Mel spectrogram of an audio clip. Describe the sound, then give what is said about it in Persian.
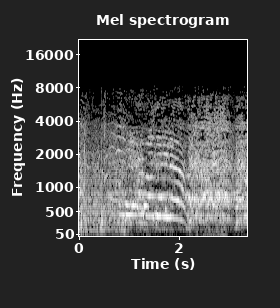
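A crowd of protesters in Mahabad shouts and chants together, calling for support, in a dense, continuous roar, with a few voices rising in pitch and falling above the mass of noise throughout. “این فریاد حمایت طلبی مردم مهاباد.”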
